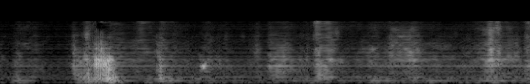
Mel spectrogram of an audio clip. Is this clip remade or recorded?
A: remade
